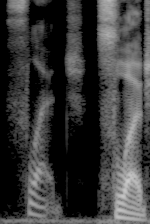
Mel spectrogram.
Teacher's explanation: But the E is completely silent. The word must end with that soft buzzing friction. Your tongue taps the roof of your mouth and releases the air slowly. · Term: soft J sound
